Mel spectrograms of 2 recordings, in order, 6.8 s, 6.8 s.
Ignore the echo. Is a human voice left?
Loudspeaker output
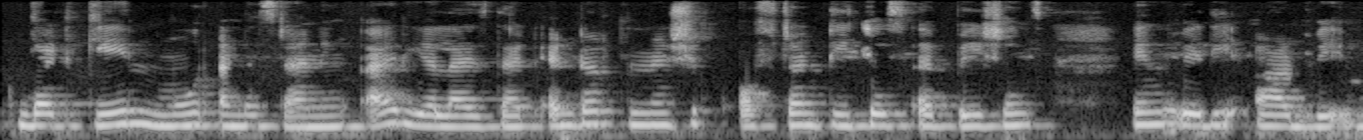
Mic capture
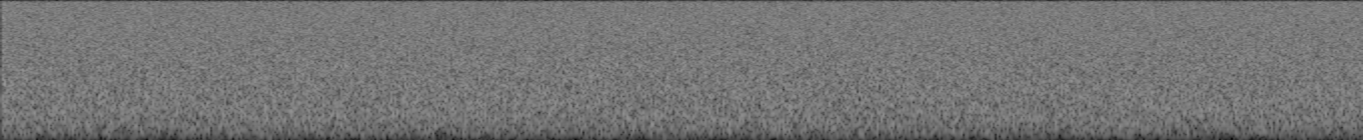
No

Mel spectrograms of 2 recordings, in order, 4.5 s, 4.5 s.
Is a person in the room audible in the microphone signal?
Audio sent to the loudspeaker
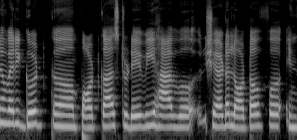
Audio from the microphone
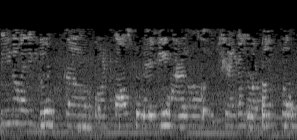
No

